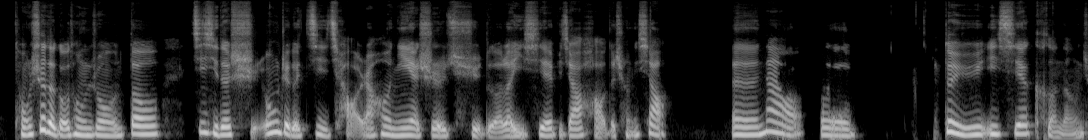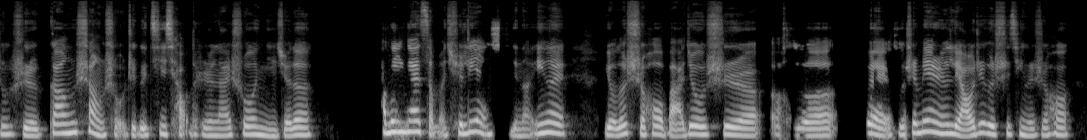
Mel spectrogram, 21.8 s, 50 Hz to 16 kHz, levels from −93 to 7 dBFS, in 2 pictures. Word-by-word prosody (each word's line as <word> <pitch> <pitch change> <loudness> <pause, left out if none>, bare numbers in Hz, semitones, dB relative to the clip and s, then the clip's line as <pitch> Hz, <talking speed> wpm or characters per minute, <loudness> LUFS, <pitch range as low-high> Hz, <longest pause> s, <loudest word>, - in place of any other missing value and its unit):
同 195 0 +2
事 315 +9 +5
的 245 - +8
沟 175 -2 +3
通 185 -3 +2
中 180 -1 0
都 210 +1 +2 0.3
积 260 - -2
极 235 -4 +2
地 195 0 +4
使 205 - -6
用 250 +4 +2
这 220 -4 +4
个 - - +2
技 180 0 -5
巧， 175 - -7
然 180 +1 -4
后 205 -1 -1
你 180 0 0
也 185 -2 +1
是 175 -1 -2
取 160 -1 -6
得 130 - -4
了 165 - +1
一 - - -1
些 190 -3 -1
比 190 - -9
较 175 -1 -2
好 190 - -7
的 - - -7
成 - - -7
效。 - - -3 0.6
呃， 195 0 +2
那 260 +2 +2
呃， 195 -1 -4 1.1
对 265 -4 +5
于 195 +2 +3
一 215 +1 +1
些 220 +1 0
可 220 - -9
能 105 -3 -9
就 210 -1 -2
是 185 -5 0
刚 235 +7 +2
上 260 -8 0
手 215 - -7
这 190 - -2
个 180 0 +1
技 200 +3 -2
巧 - - -4
的 205 0 -8
人 180 -3 -2
来 175 +1 -2
说， 205 +1 0
你 170 -5 0
觉 170 0 -1
得 195 +1 +1 0.7
他 255 - +4
们 270 +1 +8
应 270 - +6
该 275 0 +5
怎 265 - -3
么 - - -6
去 220 +4 0
练 250 -2 +2
习 - - -11 0.2
呢？ 175 +1 -5
因 240 +3 +3
为 235 -3 +2 0.4
有 190 -3 +2
的 210 +4 +3
时 230 -3 -1
候 205 0 +1
吧， 165 - -2
就 210 +1 +4
是 190 -4 +1
和 180 -3 -3 0.3
对， 205 -7 +3
和 195 - +1
身 245 +2 +1
边 275 0 +2
人 230 -1 +3
聊 180 -4 +3
这 245 +4 0
个 215 -2 +4
事 210 0 -6
情 205 -2 -1
的 175 - -3
时 190 -1 -6
候， 195 -2 -3
200 Hz, 250 characters per minute, -22 LUFS, 180-225 Hz, 1.1 s, 的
